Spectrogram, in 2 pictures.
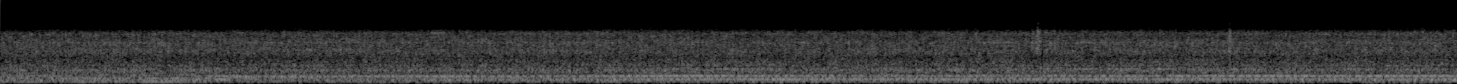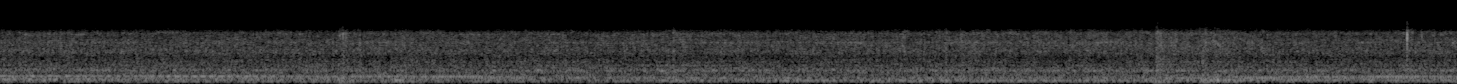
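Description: Vehicle engine running while driving, with tyre and road noise. The engine note drops a little about two-thirds through and rises again near the end.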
